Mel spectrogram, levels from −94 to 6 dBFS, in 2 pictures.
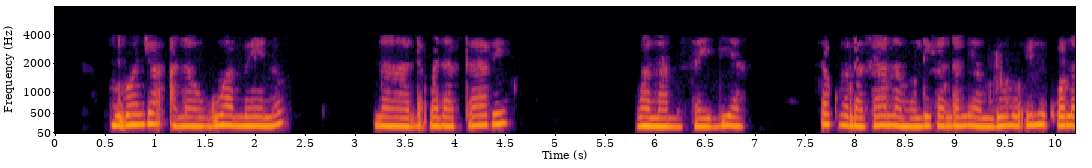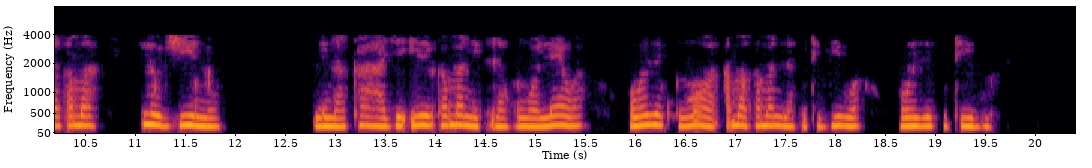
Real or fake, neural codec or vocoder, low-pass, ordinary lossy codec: real; none; 7.2 kHz; AAC, 16 kbps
